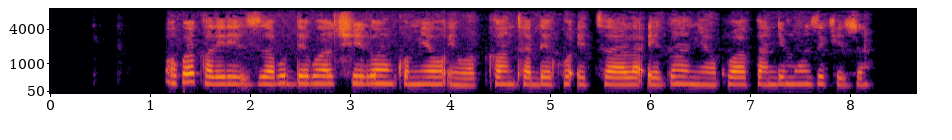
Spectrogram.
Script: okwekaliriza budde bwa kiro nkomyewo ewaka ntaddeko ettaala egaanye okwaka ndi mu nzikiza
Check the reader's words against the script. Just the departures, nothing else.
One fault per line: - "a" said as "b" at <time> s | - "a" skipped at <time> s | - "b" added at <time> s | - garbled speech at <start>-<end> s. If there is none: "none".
none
